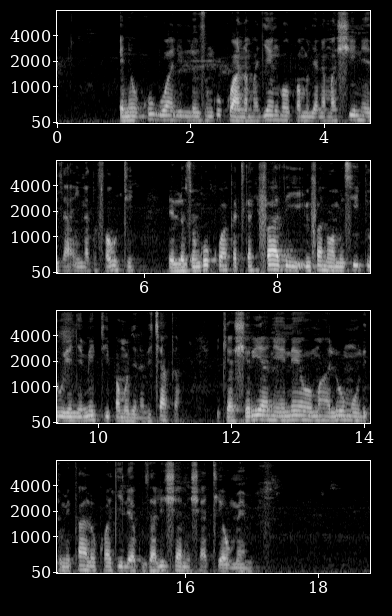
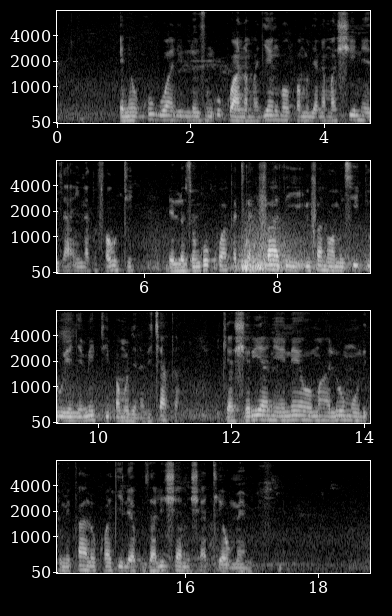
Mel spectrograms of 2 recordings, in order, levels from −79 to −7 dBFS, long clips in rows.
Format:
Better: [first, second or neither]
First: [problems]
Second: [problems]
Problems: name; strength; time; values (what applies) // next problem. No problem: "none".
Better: first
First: none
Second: background sound (Thunder / Rain); 7 dB below the speech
